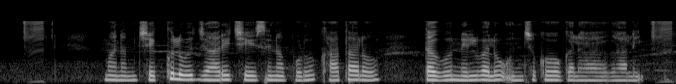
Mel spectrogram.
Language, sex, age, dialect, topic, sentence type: Telugu, female, 25-30, Utterandhra, banking, statement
